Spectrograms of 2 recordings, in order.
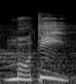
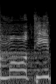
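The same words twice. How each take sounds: First: Moti said the local Spanish way of Colón; Colón pronunciation. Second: Moti said the English way; English name as said. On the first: Pastor shows how Colón neighbors said Moti, local Spanish way. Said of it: "sino era Moti". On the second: Pastor recalls a neighbor, says Moti the English way. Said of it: "pero no era Moti". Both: Shown as a demonstration.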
